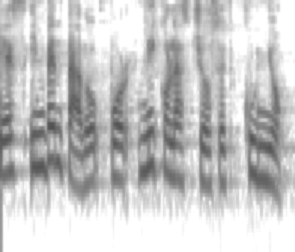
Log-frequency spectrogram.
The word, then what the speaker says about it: Cugnot: inventado por Nicolas Joseph cuño me decías en el corte que se pronuncia cuño eh un mecánico ingeniero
